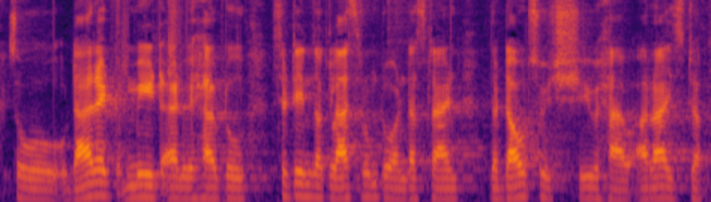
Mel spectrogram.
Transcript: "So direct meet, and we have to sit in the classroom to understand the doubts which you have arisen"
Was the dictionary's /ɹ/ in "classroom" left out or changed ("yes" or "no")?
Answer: no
